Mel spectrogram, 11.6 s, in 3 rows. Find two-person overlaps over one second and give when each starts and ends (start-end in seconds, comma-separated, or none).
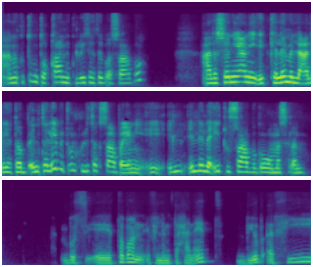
none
